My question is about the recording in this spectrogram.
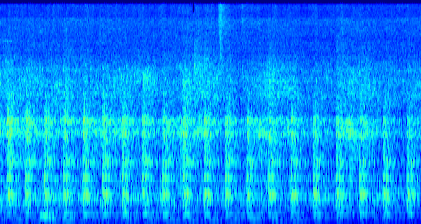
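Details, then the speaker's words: Electrolux washing machine with replaced agitation mechanism (suspected faulty again): rhythmic groaning clunks, two to three per second, with each agitator stroke, and it is not agitating properly to wash; loud abnormal noise during agitation, cause unconfirmed. "Deixa a hora que ela se tripular, você vai ver o barulho que ela tá fazendo. Além de fazer o barulho, ela não tá também agitando para lavar."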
